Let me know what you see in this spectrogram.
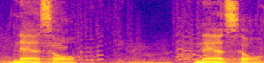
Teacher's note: la dernière voyelle, ce n'est pas une diphtongue, c'est juste un O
